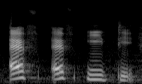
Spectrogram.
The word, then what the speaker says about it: buffet: The spelling of buffet is Buffet, but it is not pronounced as buffet or buffet. Here the letter T is silent.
